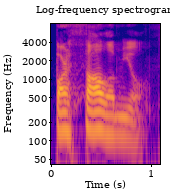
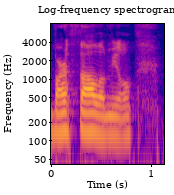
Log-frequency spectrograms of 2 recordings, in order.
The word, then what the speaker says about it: Bartholomew: Ooh, Bartholomew. – Yep, there you go. Just say it like Barthol and then think, oh, a mule's over there. Mm-hmm. Bartholomew. – So your friend Bartholomew.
